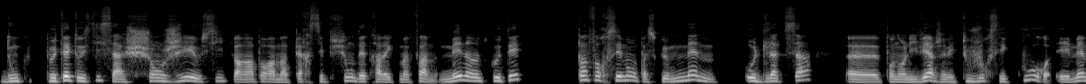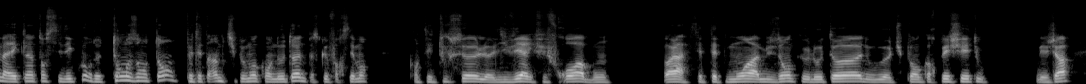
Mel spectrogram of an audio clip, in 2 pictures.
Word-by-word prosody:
Donc, 145 +4 -1 0.2
peut-être 160 +4 +8
aussi, 155 +4 0
ça 180 - +1
a 120 - -2
changé 155 +4 +1
aussi 140 +2 -5
par 135 -5 0
rapport 120 +2 -1
à - - +1
ma 115 -1 -1
perception 130 +7 -5
d'être 135 0 0
avec 120 -1 0
ma 115 -1 -3
femme. 110 -4 0
Mais, 150 - +4
d'un 185 -4 +3
autre 155 0 -3
côté, 205 +8 +1 0.5
pas 205 - +3
forcément, 190 -2 +1
parce 125 -2 -6
que - - -2
même 160 - 0 0.3
au-delà 150 -1 +3
de - - -22
ça, 200 +4 -1 0.4
heu, 110 -2 +3
pendant 120 -1 -1
l'hiver, 135 +10 +4
j'avais 115 -3 -4
toujours 145 +5 -5
ces 125 -3 -5
cours. 200 -2 -3
Et 125 0 0
même 170 +3 +1
avec 135 -1 +2
l'intensité 145 -2 -4
des 130 +1 -2
cours, 205 +4 -4
de 130 - -1
temps 185 -2 0
en 160 -2 -1
temps, 195 +4 -3
peut-être 135 -1 -4
un 145 - 0
petit 145 -1 -7
peu 135 - -4
moins 145 +1 0
qu'en 130 -2 -3
automne, 150 +5 +1
parce 110 0 -12
que, 125 - -4
forcément, 135 +3 -5 0.4
quand 110 - -10
tu 115 - -7
es - - -8
tout 125 +4 -10
seul, 135 -1 +2
heu, - - 0
l'hiver, 115 +5 +3
il 115 - -6
fait 110 - -9
froid. 135 +4 +2
Bon, 110 0 -6 0.5
voilà. 120 -3 +5
C'est 100 - -9
peut-être 125 - -2
moins 130 +2 +4
amusant 120 +4 +1
que 130 -3 -6
l'automne, 135 +4 +4
où, 110 0 -2
heu, 105 - -4
tu - - -10
peux - - -2
encore 115 -1 -2
pêcher 130 0 +1
et - - 0
tout, 130 -5 -7 0.5
déjà. 135 +8 +2
135 Hz, 225 wpm, -25 LUFS, 120-155 Hz, 0.5 s, peut-être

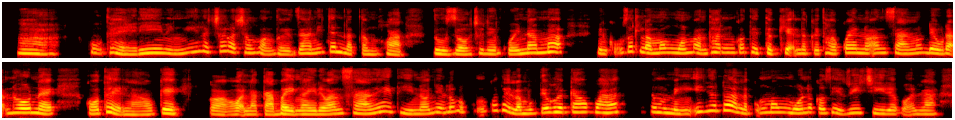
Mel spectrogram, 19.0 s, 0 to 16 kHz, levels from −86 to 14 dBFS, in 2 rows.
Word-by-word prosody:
Ờ, 235 - -1 0.6
cụ 250 -4 -7
thể 205 -9 -2
đi, 255 +3 +2
mình 220 -2 -3
nghĩ 300 +5 -4
là 330 - -2
chắc 345 +3 -4
là 305 - +1
trong 265 -2 -4
khoảng 200 -5 -4
thời 190 -3 -3
gian 230 +5 -2
ít 275 - -6
nhất 320 -1 +2
nà 235 -8 +1
tầm 190 -1 -4
khoảng 180 -5 0 0.3
từ 210 -3 +2
giờ 190 -1 +1
cho 225 - -4
đến 205 +1 -2
cuối 200 -4 0
năm 260 +4 +2
á, 310 -2 +4 0.3
mình 215 -2 -2
cũng 260 - -10
rất 330 +2 -3
là 255 -4 +4
mong 265 +2 0
muốn 245 +2 +1
bản 240 -5 -1
thân 275 -2 -3
có 275 - -3
thể 270 - 0
thực 225 -4 0
hiện - - +1
được 225 - -1
cái 205 -1 -4
thói 230 -4 -1
quen 260 -1 +1
nó 235 - 0
ăn 255 +1 -2
sáng 230 -4 -1
nó 255 - -3
đều 250 -4 +2
đặn 230 +2 +1
hơn 265 0 +7
này. 205 -5 +3 0.3
Có 215 0 +2
thể 270 -7 +3
là 170 -1 -4
OK, 190 +6 -5 0.5
là, 180 -4 +1
gọi 175 +1 +2
là, 185 0 -1
cả 180 -1 +2
7 195 +1 +5
ngày 190 0 +2
đều 190 0 +4
ăn 215 +4 +2
sáng 230 -1 +1
ấy 320 +2 -1
thì 235 -7 -2
nó 210 0 -1
nhiều 280 +5 -2
lúc 315 +5 -2
nó 340 - -3
cũng - - -11
có 390 - -5
thể 320 - +2
là 210 -4 +4
mục 220 +1 -2
tiêu 275 +1 +4
hơi 295 -1 +5
cao 300 -1 +3
quá, 280 -1 +3 0.3
nhưng 295 -2 -1
mà 270 - -2
mình 215 -4 0
ít 320 - -1
nhất 370 +2 -1
á 390 -5 +7
là 250 - 0
cũng 275 +4 -6
mong 290 -1 0
muốn 245 +2 +3
là 285 - -1
có 250 -2 +1
dễ 245 -4 -3
duy 250 +5 -3
trì 235 -5 -3
được, 205 -1 -2
gọi 175 - -5
là, 200 0 -3
240 Hz, 300 wpm, -23 LUFS, 205-275 Hz, 0.6 s, hơn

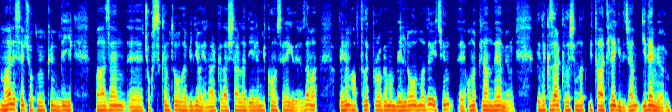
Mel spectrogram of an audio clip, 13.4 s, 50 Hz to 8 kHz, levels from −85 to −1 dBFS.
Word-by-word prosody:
maalesef 125 +1 +3
çok 105 -2 -5
mümkün 105 0 0
değil. 110 +1 +1 0.5
Bazen, 110 +1 +1
eee, 95 0 -1
çok 105 +3 -8
sıkıntı 115 0 -2
olabiliyor. 105 -2 +1
Yani, 90 +2 -3
arkadaşlarla 100 +1 -1
diyelim 105 +1 0
bir 105 - -4
konsere 105 0 -1
gidiyoruz 90 +3 -3
ama 125 -1 +1 0.5
benim 115 +3 +3
haftalık 115 +1 -2
programım 110 -1 +1
belli 105 +1 +3
olmadığı 120 +2 +1
için, 120 +2 -3
eee, 95 -1 -2
onu 110 +5 0
planlayamıyorum 110 -5 +1 0.4
ya 110 - +1
da 115 - +2
kız 115 +2 0
arkadaşımla 110 -2 +1
bir 110 -1 -3
tatile 110 +2 +2
gideceğim, 105 +3 0
gidemiyorum. 105 -4 +2
110 Hz, 145 wpm, -20 LUFS, 105-115 Hz, 0.5 s, maalesef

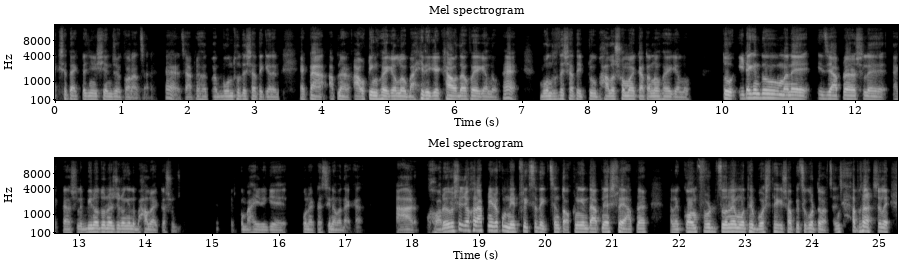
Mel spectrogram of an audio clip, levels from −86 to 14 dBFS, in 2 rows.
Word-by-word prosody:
একসাথে - - -4
একটা 110 - -9
জিনিস 115 -1 -2
এনজয় 110 -1 -5
করা - - -4
যায়। - - -20 0.2
হ্যাঁ? - - -4
যে - - -19
আপনি 100 - -11
হয়তো 105 -1 -10 0.2
বন্ধুদের 115 0 -3
সাথে 115 -2 -2
গেলেন, 105 -1 -4 0.4
একটা - - 0 0.3
আপনার - - -3 0.2
outing 130 -2 +3
হয়ে 120 -3 +5
গেল, 120 0 +3 0.2
বাইরে 130 +6 +1
গিয়ে 125 -1 +3
খাওয়া-দাওয়া 120 -2 +4
হয়ে 120 -2 +4
গেল। 110 -1 -5 0.2
হ্যাঁ, - - +1 0.4
বন্ধুদের 120 +1 -1
সাথে 120 -1 -1
একটু 120 - -5 0.2
ভালো 115 -1 +1
সময় 120 -1 +3
কাটানো 115 0 +1
হয়ে 110 -1 -1
গেল। 100 -1 -6 0.6
তো 150 - +5 0.2
এটা 155 +3 +5
কিন্তু 165 0 +4 0.3
মানে 135 0 +4 0.4
এই 135 - -6
যে 135 - +2
আপনার 130 0 +2
আসলে 125 -1 -1 0.4
একটা 110 - -9
আসলে 115 +2 -8
বিনোদনের 130 0 +3
জন্য 125 -1 0
কিন্তু 120 -2 -1
ভালো 115 -1 -2
একটা - - -12
সুযোগ, - - -21 0.7
এরকম 110 - -12
বাইরে 105 +1 -5
গিয়ে 110 -2 -4 0.3
কোনো 120 -2 -4
একটা 105 +1 -11
সিনেমা 105 -3 -4
দেখা। - - -12 0.7
আর - - +1 0.3
ঘরে 105 +6 -1
বসে 165 +5 +1
যখন 185 +1 +4
আপনি 180 - -3
এরকম 175 0 +2
Netflix 140 +2 +1
এ - - -5
দেখছেন, 125 +3 -2
তখন 105 +6 -3
কিন্তু 130 0 +3
আপনি 135 - -3
আসলে - - +1
আপনার 125 +1 0 0.4
মানে 115 0 -3
comfort 135 +2 +3
zone 140 0 +5
এর 140 - +6
মধ্যে 135 +2 +2
বসে 120 0 +1
থেকে 135 -2 0
সবকিছু 130 +2 -2
করতে 130 - +1
পারছেন। 115 - -8
যে - - -11
আপনার 175 - +4
আসলে 145 -4 +2
120 Hz, 195 wpm, -23 LUFS, 115-135 Hz, 0.7 s, এর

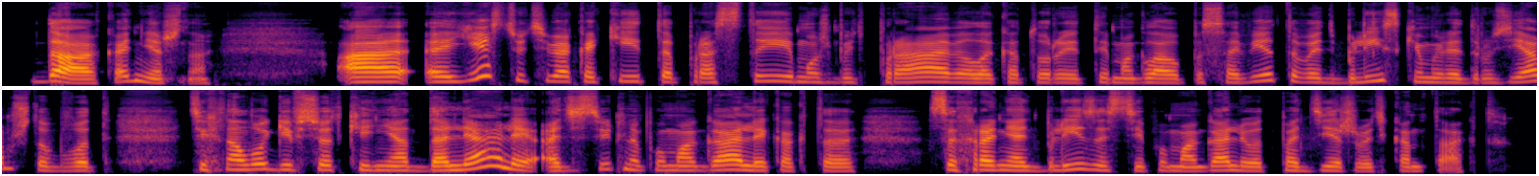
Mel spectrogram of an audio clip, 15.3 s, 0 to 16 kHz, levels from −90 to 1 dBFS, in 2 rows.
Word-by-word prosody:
Да, 160 -5 +8
конечно. 215 -8 -3 0.6
А, 205 - +8
э, 215 0 +3
есть 300 - +1
у - - -5
тебя 220 -2 0
какие-то 210 0 -3
простые, 220 +5 -3
может 195 -3 -8
быть, 185 -2 -12
правила, 185 -2 0
которые 175 0 -6
ты 190 +4 -11
могла 175 -1 -2
бы - - -6
посоветовать 185 - -4
близким 200 +1 -4
или 180 -1 -3
друзьям, 175 +8 -2
чтобы, 180 -9 -5
вот, 175 0 -3 0.4
технологии 210 +1 0
всё-таки 200 -1 +1
не 190 -1 -1
отдаляли, 190 - +3
а - - +1
действительно 205 +6 +1
помогали 190 +1 +1
как-то 165 -1 -5 0.3
сохранять 200 -4 +2
близость 190 -1 -1
и - - -4
помогали, 175 +2 -2
вот, 165 -1 -3
поддерживать 170 -2 -3
контакт. 170 - -9
185 Hz, 145 wpm, -25 LUFS, 175-210 Hz, 0.6 s, Да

